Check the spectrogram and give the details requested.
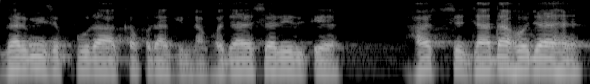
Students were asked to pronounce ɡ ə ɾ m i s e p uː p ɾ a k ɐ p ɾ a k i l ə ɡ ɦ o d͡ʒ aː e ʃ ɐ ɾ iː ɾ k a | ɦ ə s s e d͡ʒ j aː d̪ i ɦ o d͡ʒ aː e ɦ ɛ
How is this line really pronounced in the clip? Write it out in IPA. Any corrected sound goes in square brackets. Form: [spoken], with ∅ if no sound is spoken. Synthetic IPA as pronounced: ɡ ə ɾ m i s e p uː [∅] ɾ a k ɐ p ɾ a k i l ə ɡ ɦ o d͡ʒ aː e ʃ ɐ ɾ iː ɾ k [e] | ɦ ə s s e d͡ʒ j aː d̪ [a] ɦ o d͡ʒ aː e ɦ ɛ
